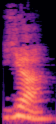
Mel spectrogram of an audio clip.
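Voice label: "я", Russian pronunciation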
